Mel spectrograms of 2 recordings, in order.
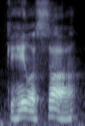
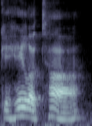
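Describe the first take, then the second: First: It is said with an s sound near the end. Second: It is said with a t sound near the end.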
